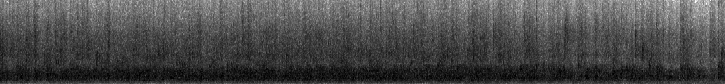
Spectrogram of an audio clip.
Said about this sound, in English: Let's give a round of applause for Alex, Carrie, James, and Henry.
